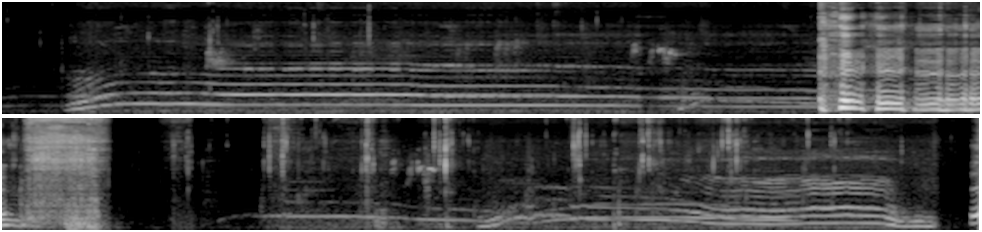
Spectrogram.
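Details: Pet cat in a standoff with a stray cat, loud drawn-out yowling meows, long steady tones that waver and fall, with a brief burst of scuffling noise midway and human laughter.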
